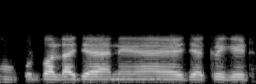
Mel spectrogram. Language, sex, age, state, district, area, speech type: Goan Konkani, male, 30-45, Goa, Murmgao, rural, conversation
